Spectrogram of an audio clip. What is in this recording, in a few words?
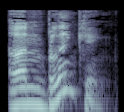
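"unblinking", British English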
